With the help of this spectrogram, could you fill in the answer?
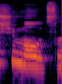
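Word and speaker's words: Schmolz: na Twitch no arroba ou barra Fernanda Schmoltz.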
